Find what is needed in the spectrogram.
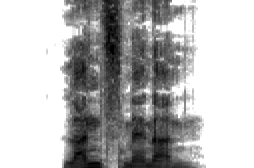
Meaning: dative plural of Landsmann
- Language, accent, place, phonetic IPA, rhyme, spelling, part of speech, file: German, Germany, Berlin, [ˈlant͡sˌmɛnɐn], -ant͡smɛnɐn, Landsmännern, noun, De-Landsmännern.ogg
